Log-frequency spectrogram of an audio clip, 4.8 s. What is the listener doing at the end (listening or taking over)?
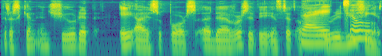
taking over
